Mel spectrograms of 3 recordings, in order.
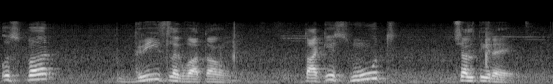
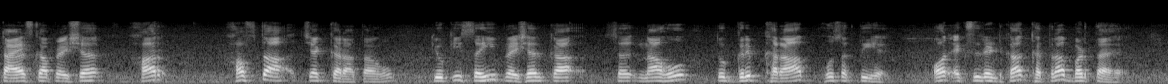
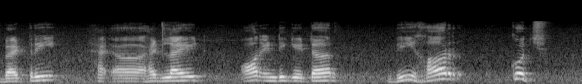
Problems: constant background noise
